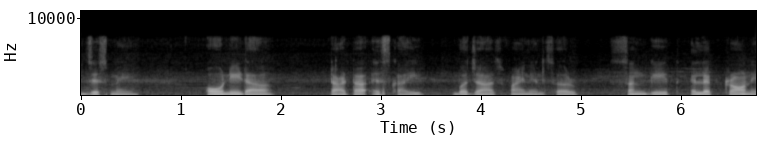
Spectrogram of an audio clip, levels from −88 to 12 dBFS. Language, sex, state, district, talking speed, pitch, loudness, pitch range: Hindi, male, Bihar, Gopalganj, 70 wpm, 120 Hz, -30 LUFS, 110-130 Hz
